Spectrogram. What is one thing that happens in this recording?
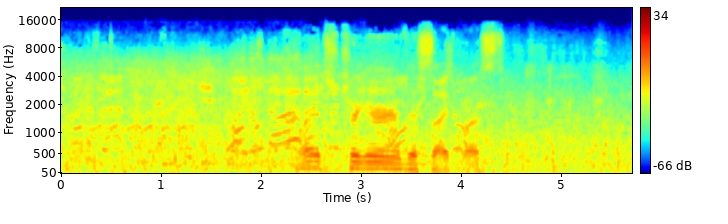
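A busy street crowd murmurs and chatters.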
